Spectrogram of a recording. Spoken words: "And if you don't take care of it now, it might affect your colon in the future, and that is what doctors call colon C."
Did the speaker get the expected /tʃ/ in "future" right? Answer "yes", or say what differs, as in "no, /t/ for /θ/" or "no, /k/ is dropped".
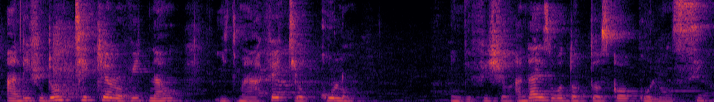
no, /ʃ/ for /tʃ/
